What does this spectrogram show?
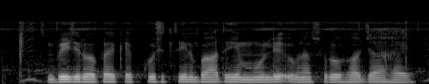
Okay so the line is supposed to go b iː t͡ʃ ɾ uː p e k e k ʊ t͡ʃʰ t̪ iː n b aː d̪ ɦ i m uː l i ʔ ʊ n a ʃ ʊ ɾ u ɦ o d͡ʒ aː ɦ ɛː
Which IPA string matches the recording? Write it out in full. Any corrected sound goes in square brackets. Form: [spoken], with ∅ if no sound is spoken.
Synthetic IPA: b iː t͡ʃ ɾ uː p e k e k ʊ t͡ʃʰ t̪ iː n b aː d̪ ɦ i m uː l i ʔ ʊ n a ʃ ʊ ɾ u ɦ o d͡ʒ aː ɦ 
